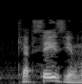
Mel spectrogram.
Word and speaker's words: capsaicin: Capsaicin. Thank you. Capsaicin, the compound in chili peppers that makes them hot, may speed up your metabolism. According to a study in Physiology and Behavior, researchers say capsaicin activates your sympathetic nervous system in that the effects on metabolism can last for more than 4 hours after eating.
